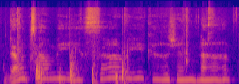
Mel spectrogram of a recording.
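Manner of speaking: slow, deliberate put-on delivery of a retort; slow, drawn-out reply. Reader voices Leo's reply to an apology, slow and drawn out. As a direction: stretch the words out slowly.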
